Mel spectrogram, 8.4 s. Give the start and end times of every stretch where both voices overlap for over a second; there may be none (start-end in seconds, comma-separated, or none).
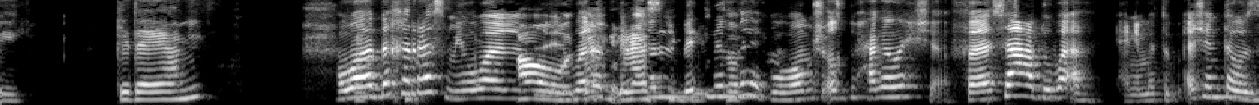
3.4-5.0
